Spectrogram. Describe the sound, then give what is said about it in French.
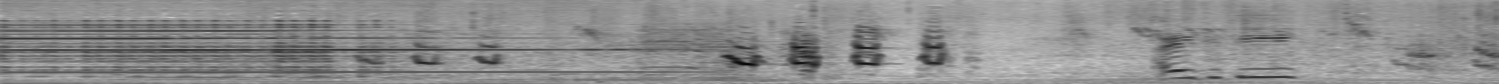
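Chickens clucking on a farm: a few short, throaty clucks in two loose clusters over a steady low background hum. “Les poulets de Mimi Ribouchon.”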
